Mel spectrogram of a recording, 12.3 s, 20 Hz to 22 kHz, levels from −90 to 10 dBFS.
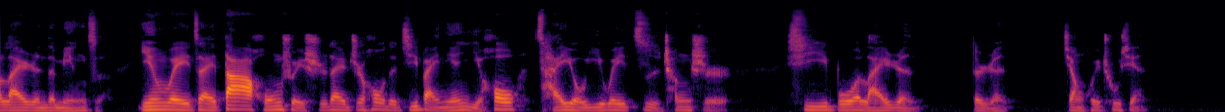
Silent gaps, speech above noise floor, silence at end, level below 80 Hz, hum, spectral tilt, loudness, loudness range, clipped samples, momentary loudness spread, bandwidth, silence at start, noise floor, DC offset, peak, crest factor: none; 57 dB; 0.85 s; -58 dBFS; none; -5.5 dB/octave; -28 LUFS; 9 LU; under 0.1%; 16 LU; 14.5 kHz; 0 s; -85 dBFS; under 0.1%; -4 dBFS; 24 dB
